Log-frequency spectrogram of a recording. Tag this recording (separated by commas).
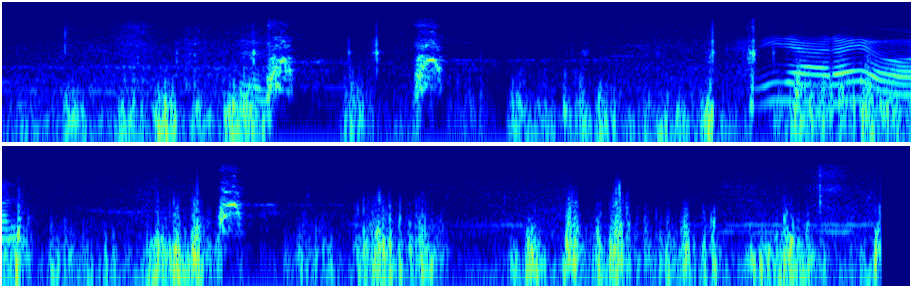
Speech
